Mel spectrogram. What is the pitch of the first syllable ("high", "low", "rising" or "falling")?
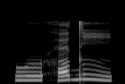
low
